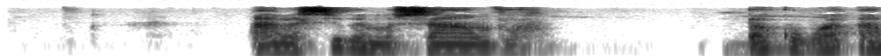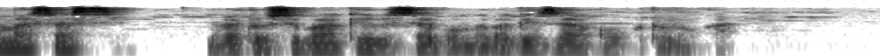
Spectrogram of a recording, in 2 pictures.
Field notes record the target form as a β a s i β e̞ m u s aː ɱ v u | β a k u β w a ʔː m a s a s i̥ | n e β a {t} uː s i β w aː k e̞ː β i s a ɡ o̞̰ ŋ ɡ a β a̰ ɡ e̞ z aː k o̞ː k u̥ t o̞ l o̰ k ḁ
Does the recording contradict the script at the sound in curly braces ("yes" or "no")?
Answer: no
